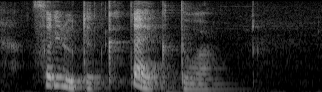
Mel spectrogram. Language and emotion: Russian, positive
